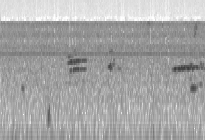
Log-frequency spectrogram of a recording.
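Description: Faint short animal calls, a few scattered chirps with the longest and loudest near the end, over a steady low hum.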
